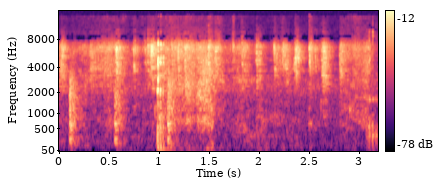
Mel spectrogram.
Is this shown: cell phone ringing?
no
